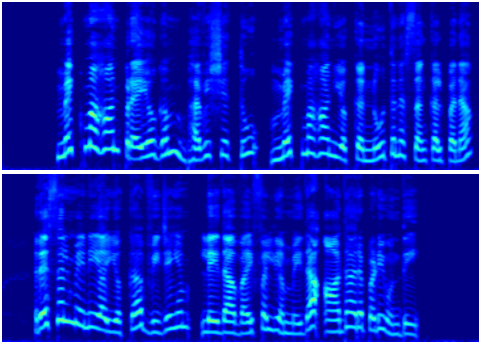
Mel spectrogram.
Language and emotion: Telugu, neutral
